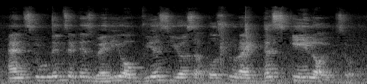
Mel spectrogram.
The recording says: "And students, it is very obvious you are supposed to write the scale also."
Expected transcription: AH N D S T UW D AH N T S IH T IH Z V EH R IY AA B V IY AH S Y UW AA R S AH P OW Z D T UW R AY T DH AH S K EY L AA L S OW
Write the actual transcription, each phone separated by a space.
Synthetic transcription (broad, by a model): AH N D S T UW D AH N T S IH T IH Z V EH R IY AA B V IY AH S Y UW AA R S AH P OW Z T UW R AY T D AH S K EY L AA L S OW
